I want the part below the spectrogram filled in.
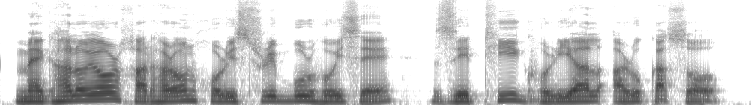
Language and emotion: Assamese, neutral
